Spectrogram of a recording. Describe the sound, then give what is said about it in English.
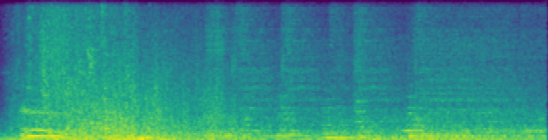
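A loud, sustained crash as an aluminum garage door bursts outward when the Eclair bursts out onto the street, a heavy boom with rattling, clattering metal and a rough roar that holds steady to the end, with no voices. “The aluminum door of the garage exploded outwards as the Eclair burst onto the street and turned sharply left.”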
